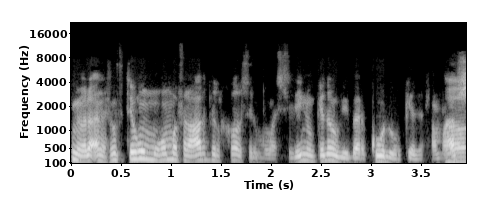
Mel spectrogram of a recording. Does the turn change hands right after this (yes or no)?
yes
